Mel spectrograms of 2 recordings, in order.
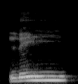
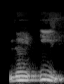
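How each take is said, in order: First: The vowel sound glides smoothly without a break. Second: The vowel sound is broken apart, not gliding. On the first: The speaker calls it right. "부드럽게 발음돼요" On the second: The speaker calls it wrong. "레이가 아니라"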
